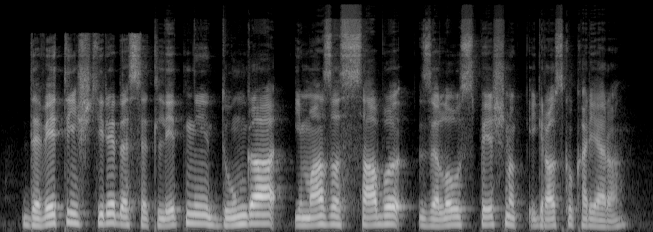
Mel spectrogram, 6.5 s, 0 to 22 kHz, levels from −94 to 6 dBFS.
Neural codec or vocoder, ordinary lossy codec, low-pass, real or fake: none; Opus, 32 kbps; 19.8 kHz; real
